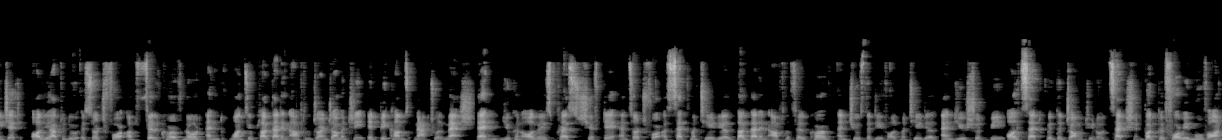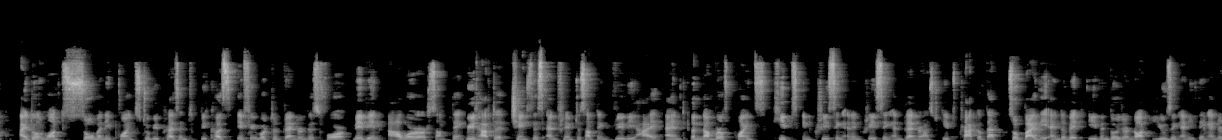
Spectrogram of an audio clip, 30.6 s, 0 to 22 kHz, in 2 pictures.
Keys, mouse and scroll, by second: 0.3 shift+a, 2.2 l, 2.5 l, 5.9 click, 6.1 shift+a, 10.5 click, 11.9-12.8 scroll down 4, 12.5 scroll up 3, 12.8-13.9 middle drag, 14.1 shift+middle click, 15.7-16.1 scroll down 2, 16.1-16.4 shift+middle drag, 16.8 space, 20.8 space, 21.8-23.0 drag, 23.5-23.8 scroll down 2, 23.8 shift+middle click, 27.8 space, 29.8 space, 30.3-30.5 shift+middle drag.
